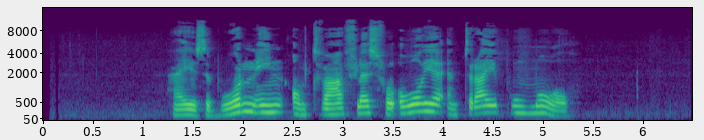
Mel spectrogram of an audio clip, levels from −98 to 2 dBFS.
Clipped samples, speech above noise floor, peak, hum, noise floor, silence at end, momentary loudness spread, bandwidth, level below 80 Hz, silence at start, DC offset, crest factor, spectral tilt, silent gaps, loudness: under 0.1%; 45 dB; -8 dBFS; none; -70 dBFS; 1.25 s; 9 LU; 11.5 kHz; -78 dBFS; 1.3 s; under 0.1%; 20 dB; -5 dB/octave; none; -26 LUFS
